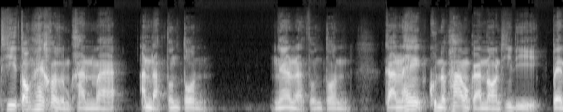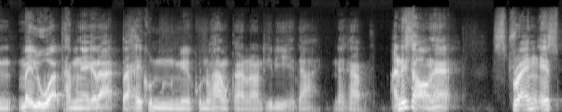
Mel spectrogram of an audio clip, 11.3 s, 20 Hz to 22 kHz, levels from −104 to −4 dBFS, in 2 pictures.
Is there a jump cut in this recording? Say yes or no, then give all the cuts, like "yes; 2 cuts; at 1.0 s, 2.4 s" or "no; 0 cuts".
yes; 1 cut; at 5.5 s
